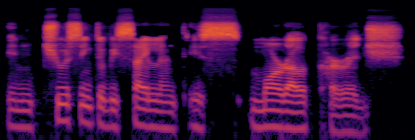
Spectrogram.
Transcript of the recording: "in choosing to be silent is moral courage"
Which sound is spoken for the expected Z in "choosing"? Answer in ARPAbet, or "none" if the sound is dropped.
S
